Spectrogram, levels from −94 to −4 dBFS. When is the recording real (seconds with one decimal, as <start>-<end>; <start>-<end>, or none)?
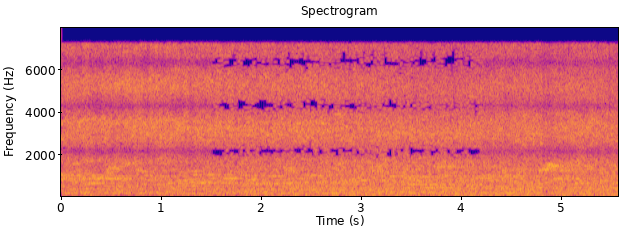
1.5-4.2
